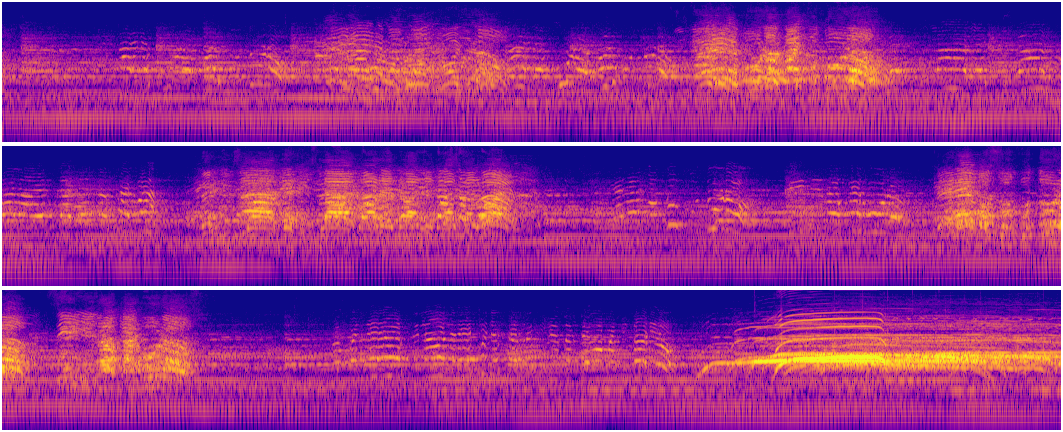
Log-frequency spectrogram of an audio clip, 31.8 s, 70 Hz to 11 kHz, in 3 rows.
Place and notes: Av. Juan de Palafox y Mendoza, Centro histórico de Puebla, Puebla, Pue., Mexique - "No Hay Planeta B" - Puebla 2019
Puebla (Mexique)
Sur la place Central (El Zocalo) des étudiants manifestent pour le respect et la protection de la planète.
